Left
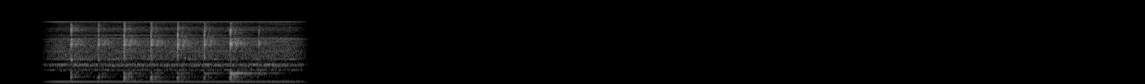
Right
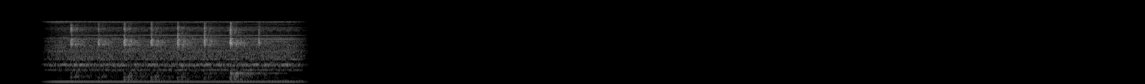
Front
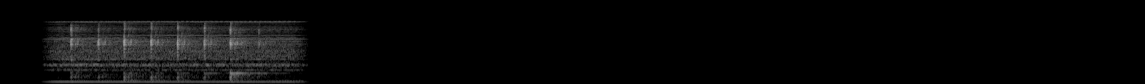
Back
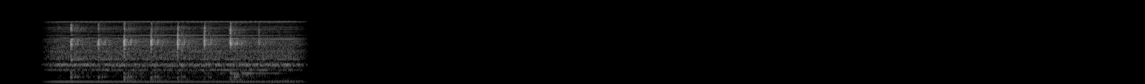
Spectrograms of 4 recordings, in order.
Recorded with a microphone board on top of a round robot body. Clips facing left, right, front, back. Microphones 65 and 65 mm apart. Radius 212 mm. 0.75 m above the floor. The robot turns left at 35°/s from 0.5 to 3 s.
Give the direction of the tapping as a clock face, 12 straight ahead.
8 o'clock.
